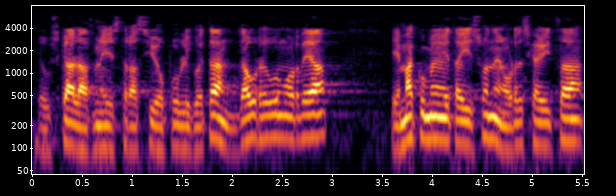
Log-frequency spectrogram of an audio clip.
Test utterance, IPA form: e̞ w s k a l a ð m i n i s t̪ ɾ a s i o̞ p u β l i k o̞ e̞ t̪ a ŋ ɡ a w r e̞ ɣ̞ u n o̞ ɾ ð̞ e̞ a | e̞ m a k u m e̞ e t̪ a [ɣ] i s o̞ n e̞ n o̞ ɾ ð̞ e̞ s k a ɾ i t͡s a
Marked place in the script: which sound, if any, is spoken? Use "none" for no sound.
ɣ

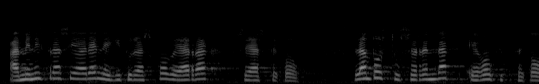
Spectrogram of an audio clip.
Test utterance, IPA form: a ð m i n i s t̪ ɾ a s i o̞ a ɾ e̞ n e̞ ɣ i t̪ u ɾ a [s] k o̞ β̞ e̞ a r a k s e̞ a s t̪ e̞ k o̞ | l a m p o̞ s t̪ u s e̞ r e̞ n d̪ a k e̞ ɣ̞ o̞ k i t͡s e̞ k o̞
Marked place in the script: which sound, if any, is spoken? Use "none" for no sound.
s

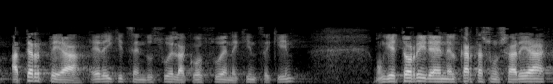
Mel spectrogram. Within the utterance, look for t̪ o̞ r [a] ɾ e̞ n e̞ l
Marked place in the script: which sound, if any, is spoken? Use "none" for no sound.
i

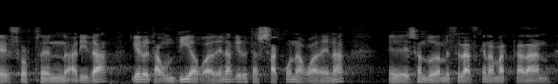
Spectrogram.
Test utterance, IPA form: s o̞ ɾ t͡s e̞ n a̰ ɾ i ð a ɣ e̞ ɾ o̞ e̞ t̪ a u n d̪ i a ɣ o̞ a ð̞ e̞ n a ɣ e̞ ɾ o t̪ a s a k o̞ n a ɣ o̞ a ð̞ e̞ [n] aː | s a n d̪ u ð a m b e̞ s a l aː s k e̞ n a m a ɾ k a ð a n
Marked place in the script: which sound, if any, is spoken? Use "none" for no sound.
n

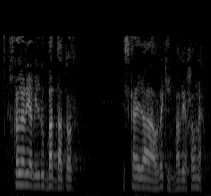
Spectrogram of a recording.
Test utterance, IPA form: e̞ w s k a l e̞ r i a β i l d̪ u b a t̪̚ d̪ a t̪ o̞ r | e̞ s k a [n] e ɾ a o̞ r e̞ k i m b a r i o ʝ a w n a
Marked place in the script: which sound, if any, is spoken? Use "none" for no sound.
none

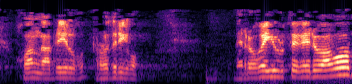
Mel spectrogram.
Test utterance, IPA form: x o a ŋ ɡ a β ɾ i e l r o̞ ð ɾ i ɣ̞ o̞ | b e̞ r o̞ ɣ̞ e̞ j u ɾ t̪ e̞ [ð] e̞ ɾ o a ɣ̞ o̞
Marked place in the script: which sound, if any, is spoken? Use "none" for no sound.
ɣ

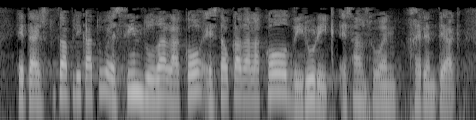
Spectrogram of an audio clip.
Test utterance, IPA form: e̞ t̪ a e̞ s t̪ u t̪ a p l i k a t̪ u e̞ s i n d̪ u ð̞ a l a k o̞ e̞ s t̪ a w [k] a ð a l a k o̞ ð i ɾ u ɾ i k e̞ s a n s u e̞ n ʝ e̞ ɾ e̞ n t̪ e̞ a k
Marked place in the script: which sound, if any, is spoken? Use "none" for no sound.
k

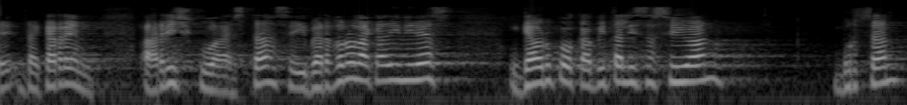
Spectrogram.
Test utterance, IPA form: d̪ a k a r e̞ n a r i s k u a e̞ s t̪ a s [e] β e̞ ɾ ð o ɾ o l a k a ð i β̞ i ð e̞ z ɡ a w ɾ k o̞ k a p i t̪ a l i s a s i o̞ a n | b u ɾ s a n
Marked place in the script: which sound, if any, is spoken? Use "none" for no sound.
e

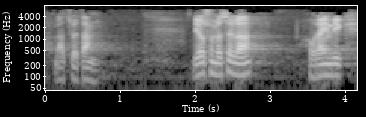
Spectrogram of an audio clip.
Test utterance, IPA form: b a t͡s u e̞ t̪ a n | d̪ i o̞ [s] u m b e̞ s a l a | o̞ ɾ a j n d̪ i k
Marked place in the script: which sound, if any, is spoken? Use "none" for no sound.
s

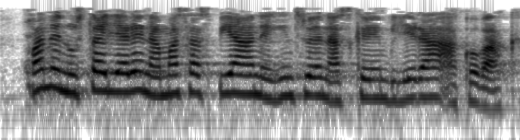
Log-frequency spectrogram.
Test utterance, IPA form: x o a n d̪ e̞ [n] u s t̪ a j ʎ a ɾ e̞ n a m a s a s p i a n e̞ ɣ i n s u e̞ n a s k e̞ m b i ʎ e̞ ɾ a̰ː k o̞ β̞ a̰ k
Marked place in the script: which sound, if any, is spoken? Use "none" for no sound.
n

